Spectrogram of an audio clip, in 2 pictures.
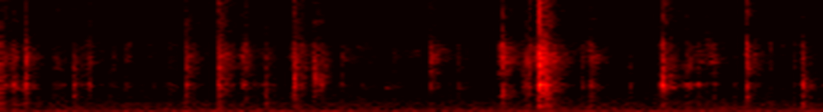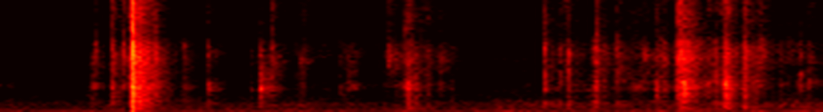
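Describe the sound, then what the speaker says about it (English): A plastic Studio Series Transformers figure being snapped into place and flipped during transformation gives sparse, sharp plastic clicks and snaps, one louder crack standing out among the quieter ticks, close up with no talking. "Feels way better to snap this guy in place and flip him around."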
